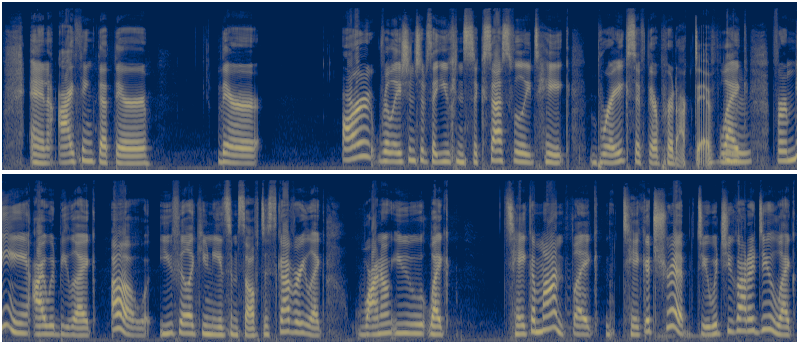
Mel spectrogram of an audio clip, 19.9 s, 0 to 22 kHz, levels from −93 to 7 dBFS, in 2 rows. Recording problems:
none

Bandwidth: 18.5 kHz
